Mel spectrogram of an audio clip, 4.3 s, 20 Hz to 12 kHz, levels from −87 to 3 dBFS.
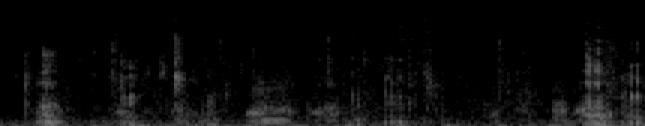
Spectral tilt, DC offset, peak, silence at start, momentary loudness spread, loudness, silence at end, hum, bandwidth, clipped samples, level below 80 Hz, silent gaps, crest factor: -6 dB/octave; under 0.1%; -32 dBFS; 0 s; 14 LU; -59 LUFS; 0 s; none; 11 kHz; under 0.1%; -66 dBFS; none; 24 dB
